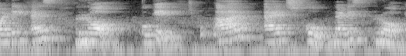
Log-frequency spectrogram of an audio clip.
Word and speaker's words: rho: Okay, RHO, that is rho, its pronunciation is.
